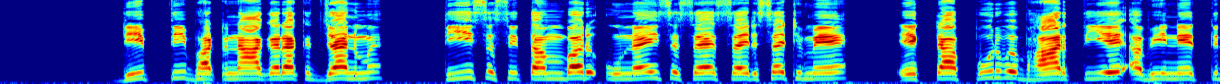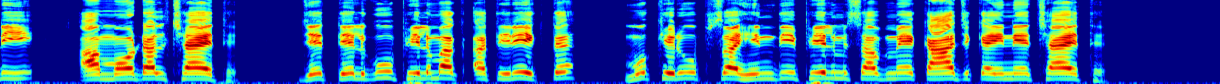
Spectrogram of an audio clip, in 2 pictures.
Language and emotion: Maithili, neutral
